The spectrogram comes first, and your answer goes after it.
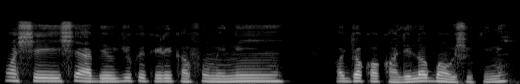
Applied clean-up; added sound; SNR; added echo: none; none; none; none.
